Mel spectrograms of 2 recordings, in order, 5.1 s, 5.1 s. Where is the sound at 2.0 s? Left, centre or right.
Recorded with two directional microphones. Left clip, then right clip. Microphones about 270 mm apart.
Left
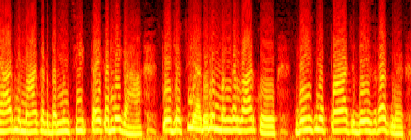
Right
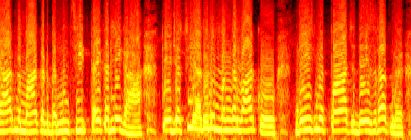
Right.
